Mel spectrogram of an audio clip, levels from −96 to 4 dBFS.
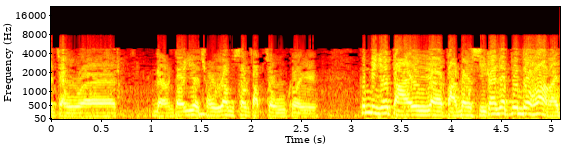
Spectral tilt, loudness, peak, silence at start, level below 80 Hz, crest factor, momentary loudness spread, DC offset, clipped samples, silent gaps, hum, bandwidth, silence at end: -6 dB/octave; -6 LUFS; 0 dBFS; 0 s; -30 dBFS; 6 dB; 9 LU; 3%; 10%; none; none; 8 kHz; 0 s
